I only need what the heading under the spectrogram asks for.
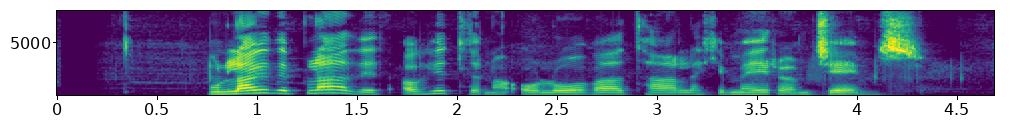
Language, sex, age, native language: Icelandic, female, 30-39, Icelandic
